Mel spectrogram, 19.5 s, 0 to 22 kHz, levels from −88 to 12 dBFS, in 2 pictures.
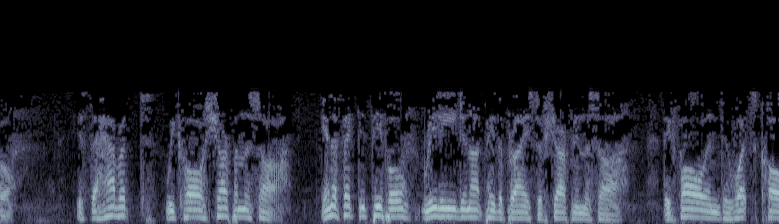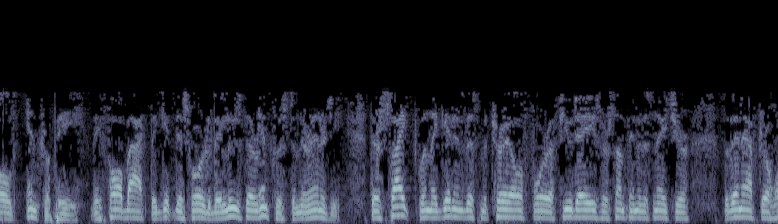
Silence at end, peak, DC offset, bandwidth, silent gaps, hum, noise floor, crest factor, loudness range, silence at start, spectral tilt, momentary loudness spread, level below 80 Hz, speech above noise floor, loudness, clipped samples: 0 s; -6 dBFS; under 0.1%; 4.2 kHz; none; none; -52 dBFS; 16 dB; 2 LU; 0 s; -7.5 dB/octave; 9 LU; -46 dBFS; 31 dB; -22 LUFS; under 0.1%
